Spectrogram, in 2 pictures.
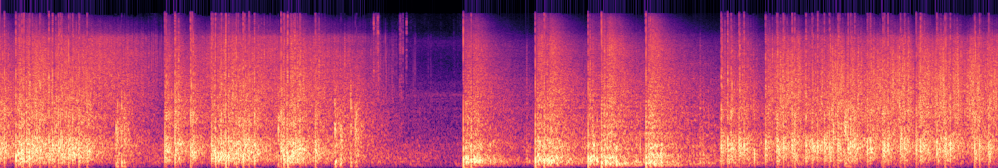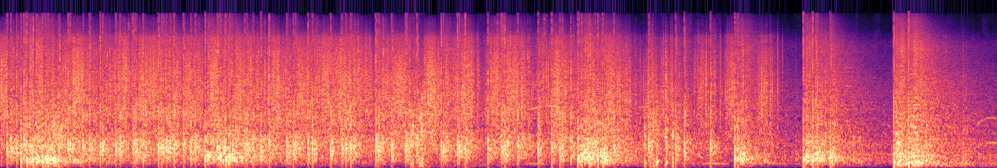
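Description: Aerial firework shells bursting one after another, many bangs close together with crackling between them. There is a short lull about six seconds in, and a fresh loud burst near the end.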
